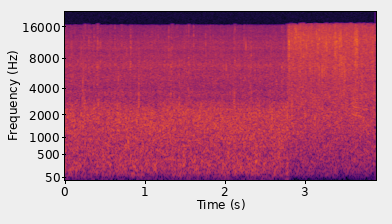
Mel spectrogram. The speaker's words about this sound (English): The particles of ice wash down the stream with the liquid water in a slurry, a slushy, slurpy, goopy mass that uh, in many cases flows like lava.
